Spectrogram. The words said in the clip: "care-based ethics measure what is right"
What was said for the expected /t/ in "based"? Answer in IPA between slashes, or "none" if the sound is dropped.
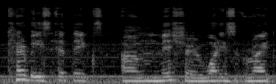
none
